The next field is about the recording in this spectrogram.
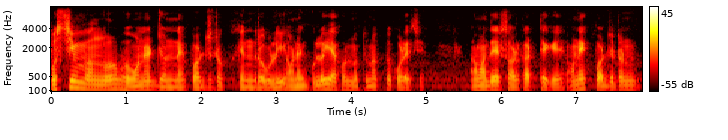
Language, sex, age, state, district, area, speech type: Bengali, male, 18-30, West Bengal, Howrah, urban, spontaneous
